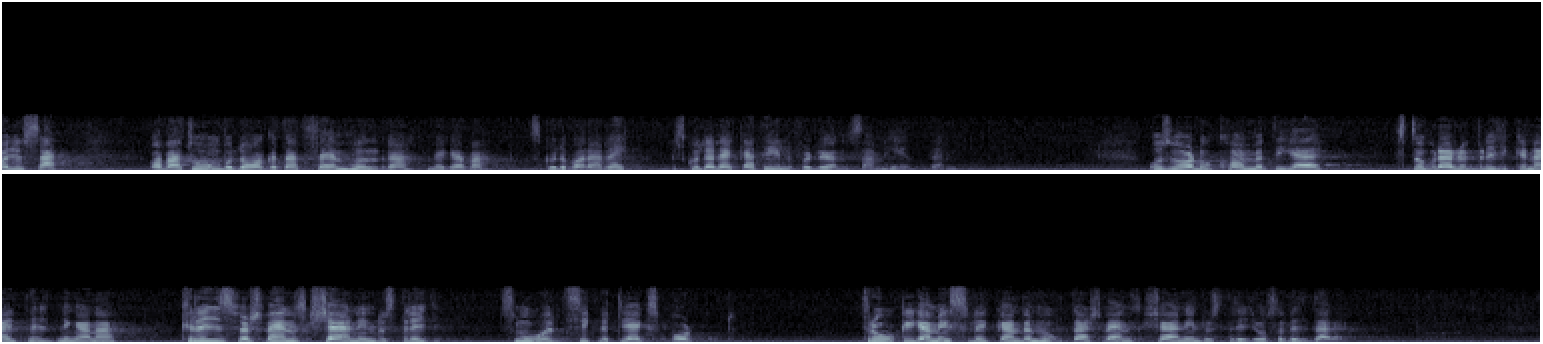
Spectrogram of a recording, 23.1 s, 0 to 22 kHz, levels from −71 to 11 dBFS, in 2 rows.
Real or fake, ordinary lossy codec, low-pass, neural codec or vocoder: fake; none; 7.2 kHz; vocoder, 44.1 kHz, 128 mel bands, Pupu-Vocoder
